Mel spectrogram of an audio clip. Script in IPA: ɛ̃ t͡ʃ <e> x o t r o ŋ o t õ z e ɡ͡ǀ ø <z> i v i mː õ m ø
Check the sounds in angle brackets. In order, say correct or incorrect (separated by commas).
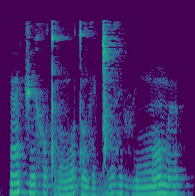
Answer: correct, correct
